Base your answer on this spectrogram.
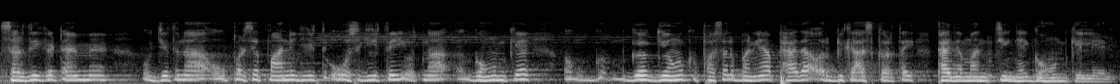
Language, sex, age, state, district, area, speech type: Maithili, male, 60+, Bihar, Sitamarhi, rural, spontaneous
